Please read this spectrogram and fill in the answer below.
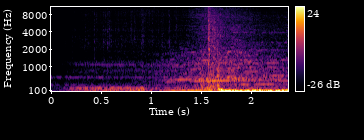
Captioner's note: searing sizzle; tense music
